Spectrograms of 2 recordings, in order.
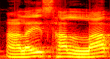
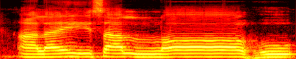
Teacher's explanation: অনেকে এই জায়গাটাতে ভুল করি, আলাই সাল্লাহ পড়ি, এখানে আল্লাহটাকে চিকন করে পড়ি। দেখুন, যদি আল্লাহ শব্দের লামের পূর্বে এরকম জবর থাকে তাহলে এই লামটাকে আল্লাহ অর্থাৎ মোটা করে পড়তে হবে। এখানে কিন্তু মোটা করে পড়তে হবে, কারণ আল্লাহ শব্দের লামের পূর্বের হরফের উপর জবর, তাহলে আলাই সাল্লাহু।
